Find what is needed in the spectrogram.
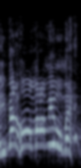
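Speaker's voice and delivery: high, loud, bursting out; overcome with joy. Retold or imitated. Farmer Brown to the deacons as the spirit hits, ecstatic cry. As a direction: let the spirit take you mid-sentence.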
